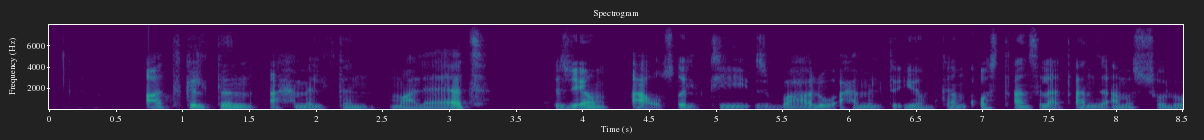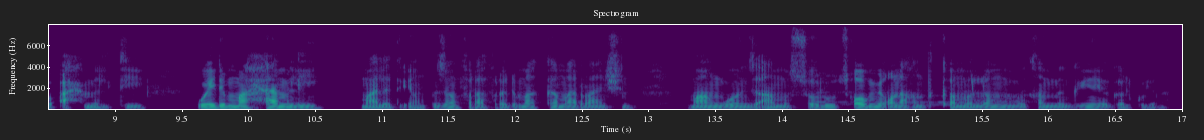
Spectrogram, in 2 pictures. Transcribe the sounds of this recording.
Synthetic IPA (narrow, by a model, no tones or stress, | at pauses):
ʔat̪ʰkʰɨlt̪ʰɨnʔaħmɨlt̪ʰɨnmalɐt̪ | ʔɨziʔo̞mʔa̰χʼt͡sʼɨlt̪ʰizɨbːahaluʔaħmɨlt̪ʰiʔɨjːo̞mkʰɐmkʼost̪ʼansɨla̰t̪ʼanzɨʔa̰mɐsɐluʔaħmɨlt̪ʰi | wɔjd̪ɨmːaħamli | malɐt̪ɨjo̞̰mʔɨzomfɨɾʔafɾɐ̰d̪ɨmːakʰɐmɐrːanʃɨn | maŋɡo̞nzɨ̰ʔa̰mɐsɐlut͡sʼowmixʼunakɨnt̪ʼɨ̥kʼːɐmɐlːo̞mɨkʰɐmːɨɡinjɛɡɐlɡɨluna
